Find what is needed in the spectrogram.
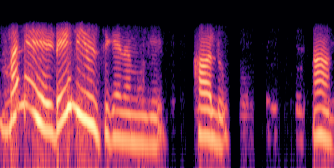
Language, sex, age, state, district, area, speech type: Kannada, female, 18-30, Karnataka, Dakshina Kannada, rural, conversation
